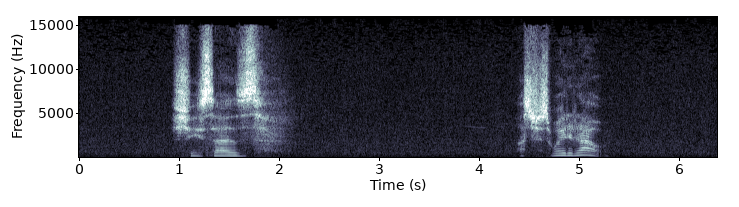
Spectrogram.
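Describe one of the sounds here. A young girl speaks softly and close by.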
